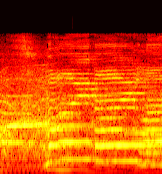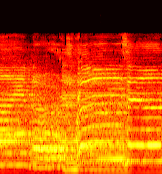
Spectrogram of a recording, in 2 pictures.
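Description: Live pop song heard from the audience in a theatre: a woman singing long, sliding notes over piano accompaniment.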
